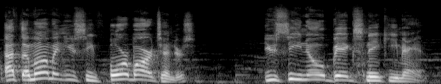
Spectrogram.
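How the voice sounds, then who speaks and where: A man with a fairly high voice acts as game master. He improvises descriptions for his players in a conversational tone, with soft music underneath. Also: expressive, moderate pace. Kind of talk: improvised tabletop game narration. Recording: music behind the voice.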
